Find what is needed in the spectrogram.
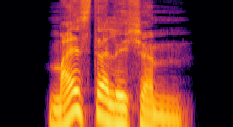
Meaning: strong dative masculine/neuter singular of meisterlich
- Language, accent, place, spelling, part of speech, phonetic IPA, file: German, Germany, Berlin, meisterlichem, adjective, [ˈmaɪ̯stɐˌlɪçm̩], De-meisterlichem.ogg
